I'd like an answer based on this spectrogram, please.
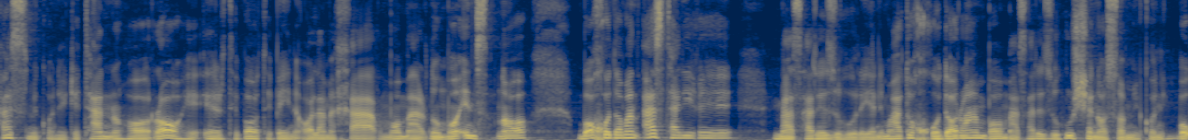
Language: Persian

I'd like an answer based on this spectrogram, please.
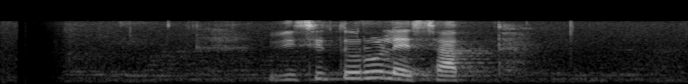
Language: Sinhala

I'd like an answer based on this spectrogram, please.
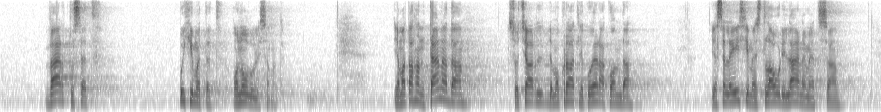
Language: Estonian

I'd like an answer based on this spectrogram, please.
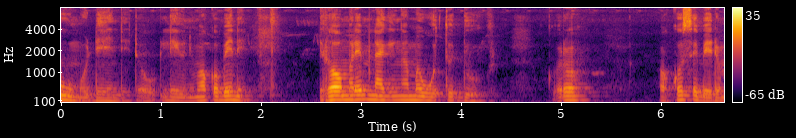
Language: Luo (Kenya and Tanzania)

